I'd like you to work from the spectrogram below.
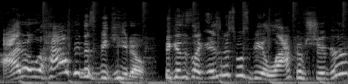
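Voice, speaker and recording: A woman co-hosting a casual tasting show, blunt and dramatic, with a lively pitch that swings widely. Faint music sits under her chat. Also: racing. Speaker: co-host.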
